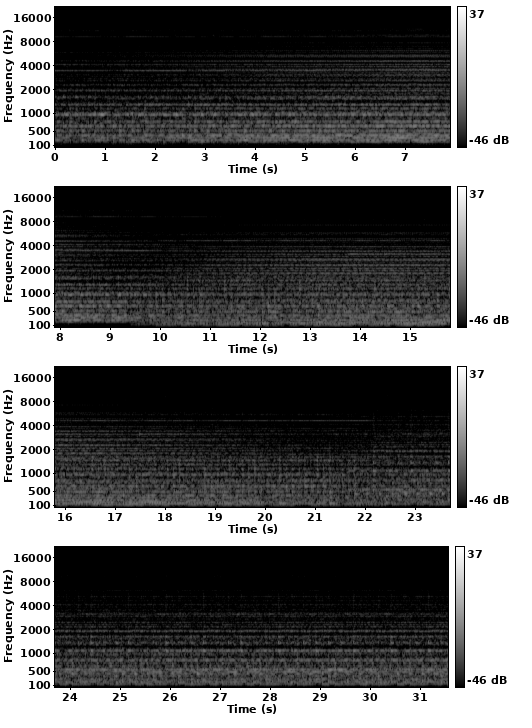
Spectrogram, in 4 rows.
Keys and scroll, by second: 1.1 a, 5.5 5, 5.5 Return, 17.8 5, 17.9 Return, 29.6 ctrl+z.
